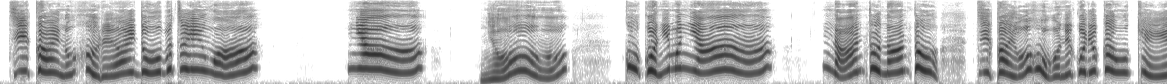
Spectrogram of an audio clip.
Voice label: バラエティナレーション

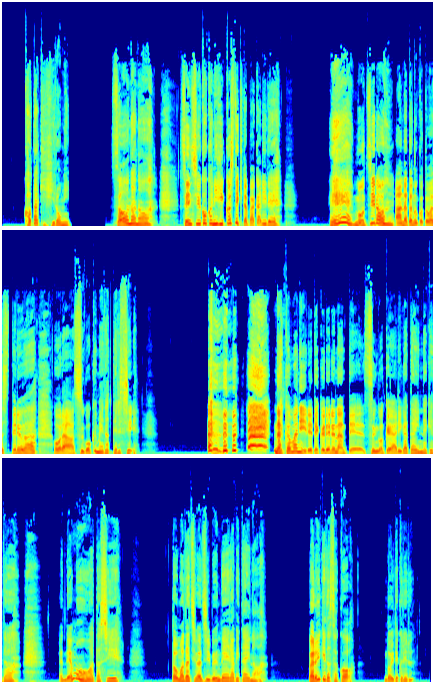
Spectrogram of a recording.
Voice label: 気の強い女性; 神奈川県

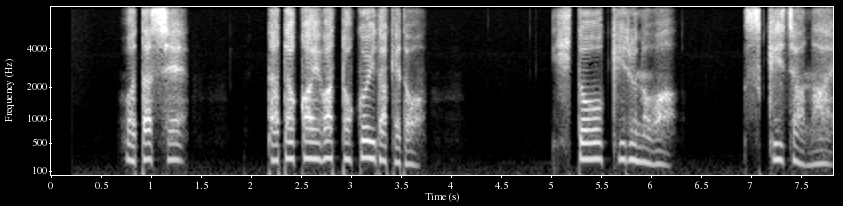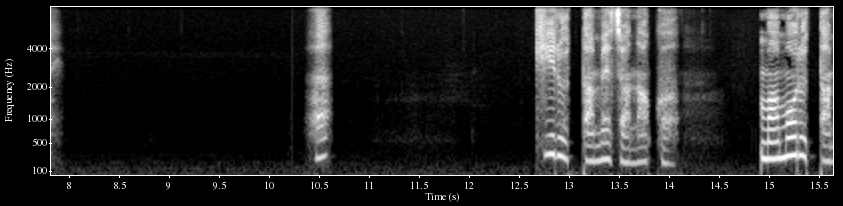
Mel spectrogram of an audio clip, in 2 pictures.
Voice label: 機械的な少女

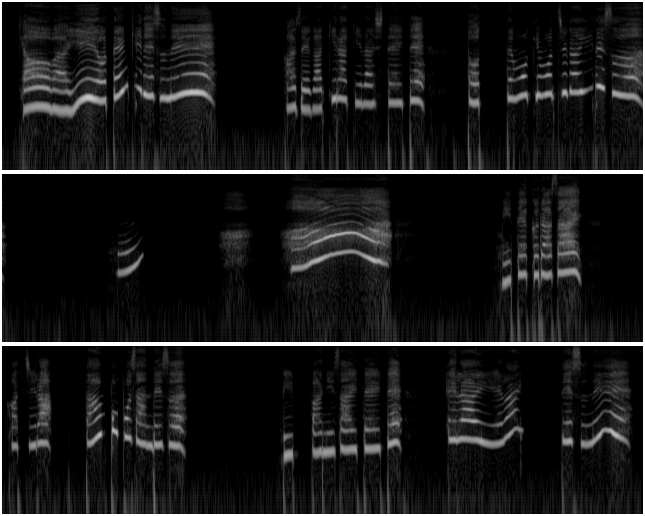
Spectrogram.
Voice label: ゆるふわ少女

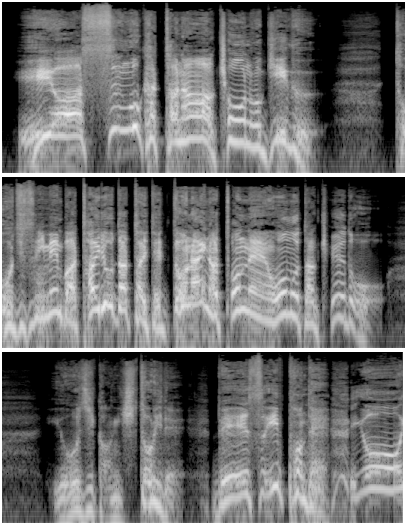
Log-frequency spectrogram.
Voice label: 嫌味な青年

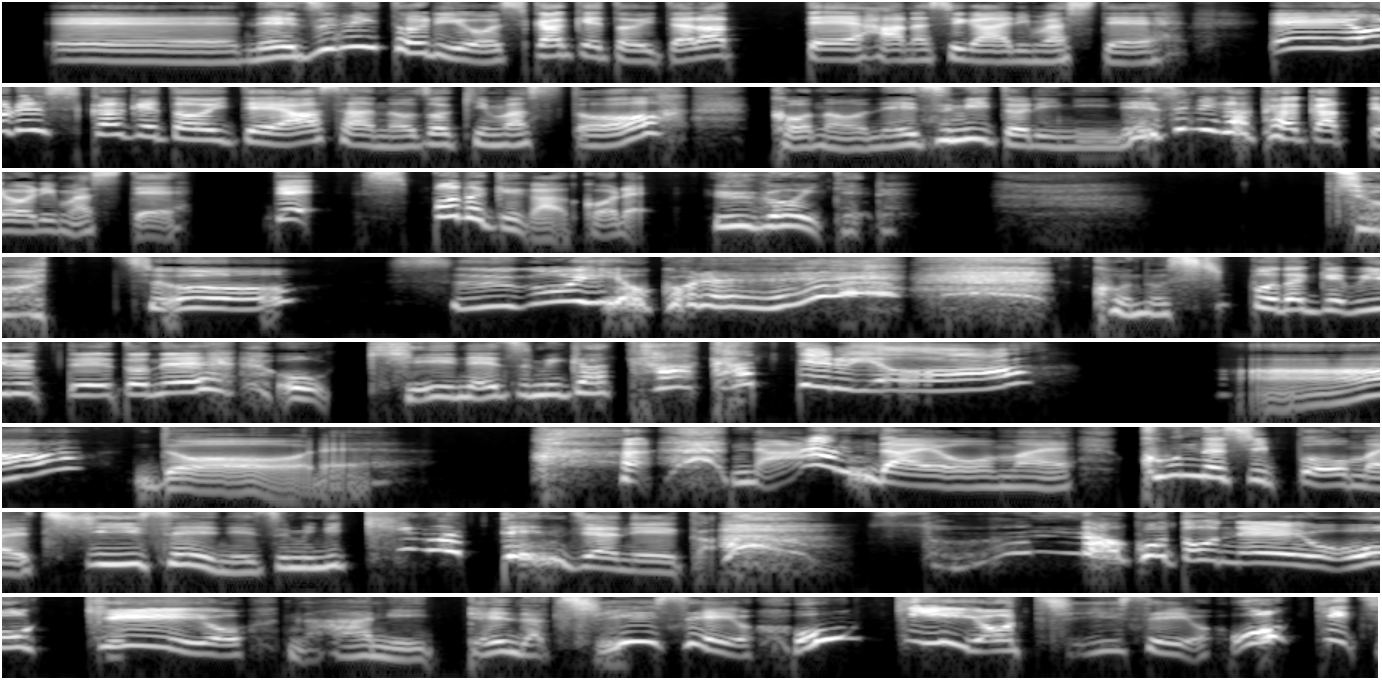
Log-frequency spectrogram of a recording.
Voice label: 落語(小噺)

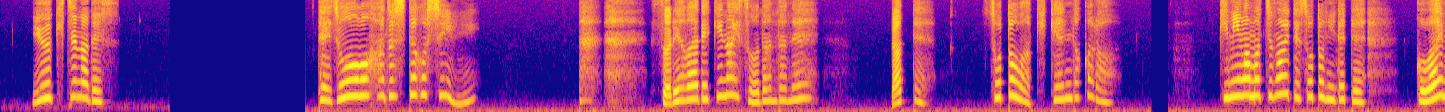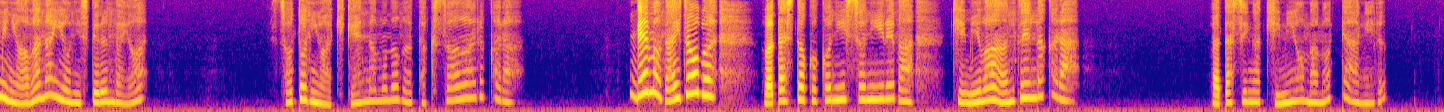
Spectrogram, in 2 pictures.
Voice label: ヤンデレ少女, おねだりする女の子, ヒロイン

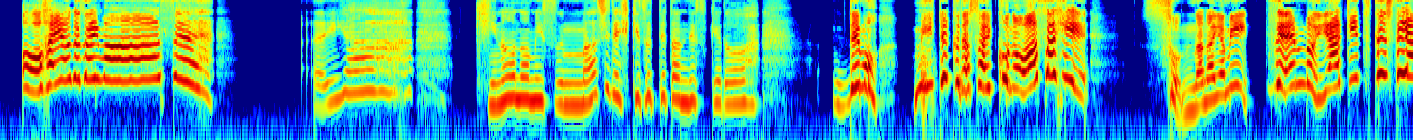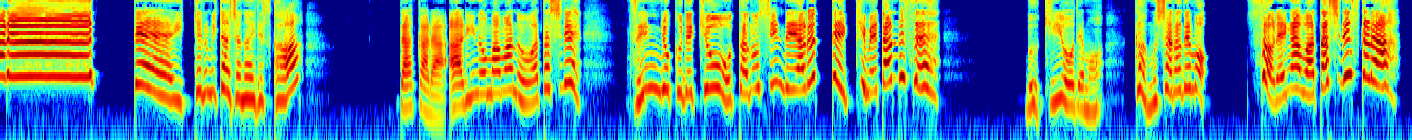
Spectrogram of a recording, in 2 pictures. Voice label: ポジティブな女

